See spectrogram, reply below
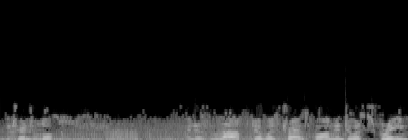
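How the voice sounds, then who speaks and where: An actor playing a grave heir recounting his family's cursed heirloom tale in measured, literary radio-drama storytelling. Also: fairly high pitch, heavy background noise, close to an everyday voice. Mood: suspenseful. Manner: measured, literary, deliberate delivery. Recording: muffled radio drama with music underneath.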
